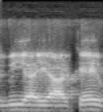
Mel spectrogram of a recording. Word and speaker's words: Virk: called work dot dk in danish it is virk work in english we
